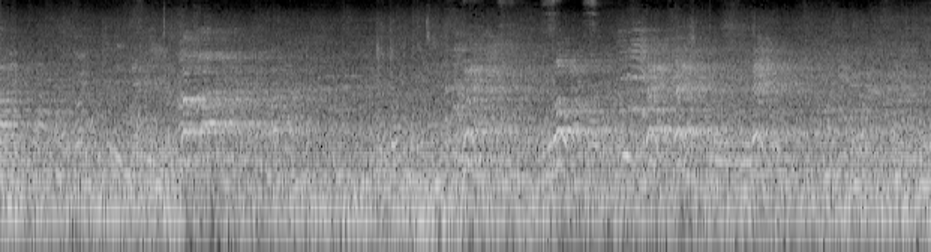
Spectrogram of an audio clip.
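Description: A crowd of spectators shouts encouragement loudly in an echoing hall.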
